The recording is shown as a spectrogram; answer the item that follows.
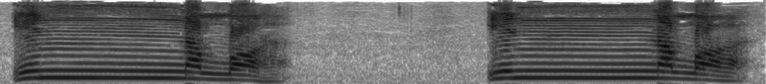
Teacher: نون مشددة تغن مقدار حركتين، حكم التجويدي حرف غنة مشدد، إن الله، إن الله، إذا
